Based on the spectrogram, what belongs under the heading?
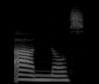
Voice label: "annos", audiofem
